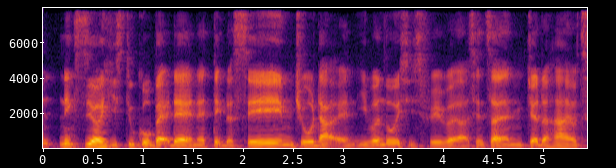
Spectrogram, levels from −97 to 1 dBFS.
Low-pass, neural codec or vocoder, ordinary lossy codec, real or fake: none; none; none; real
